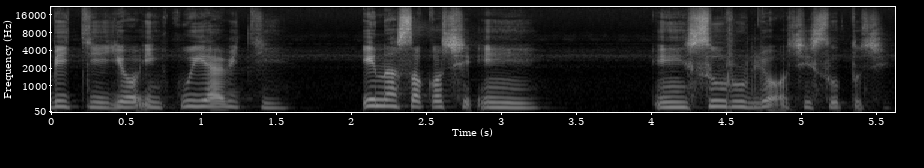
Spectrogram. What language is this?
Ixtayutla Mixtec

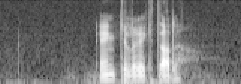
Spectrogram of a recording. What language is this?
Swedish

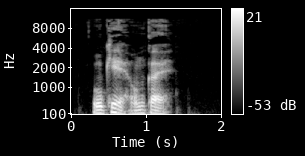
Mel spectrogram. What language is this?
Mari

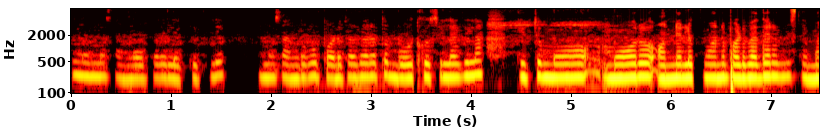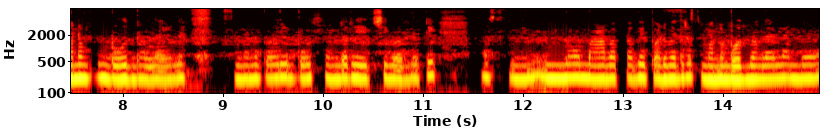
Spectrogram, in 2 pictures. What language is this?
Odia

